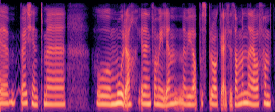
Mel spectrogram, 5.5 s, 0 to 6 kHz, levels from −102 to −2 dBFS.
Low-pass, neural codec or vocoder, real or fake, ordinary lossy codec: 5.4 kHz; none; real; none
